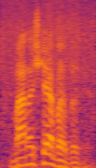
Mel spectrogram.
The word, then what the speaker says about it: Manischewitz: Now, let's break it up into syllables and work on it. Okay. Now, look. Repeat after me. Mana Mana Shevitz. Shevitz. Mana Shevitz. Manischewitz.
